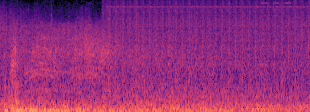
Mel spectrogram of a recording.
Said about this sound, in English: Both howitzers hitting the right spot in rapid succession.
